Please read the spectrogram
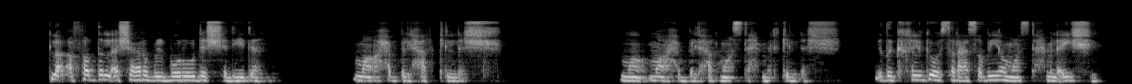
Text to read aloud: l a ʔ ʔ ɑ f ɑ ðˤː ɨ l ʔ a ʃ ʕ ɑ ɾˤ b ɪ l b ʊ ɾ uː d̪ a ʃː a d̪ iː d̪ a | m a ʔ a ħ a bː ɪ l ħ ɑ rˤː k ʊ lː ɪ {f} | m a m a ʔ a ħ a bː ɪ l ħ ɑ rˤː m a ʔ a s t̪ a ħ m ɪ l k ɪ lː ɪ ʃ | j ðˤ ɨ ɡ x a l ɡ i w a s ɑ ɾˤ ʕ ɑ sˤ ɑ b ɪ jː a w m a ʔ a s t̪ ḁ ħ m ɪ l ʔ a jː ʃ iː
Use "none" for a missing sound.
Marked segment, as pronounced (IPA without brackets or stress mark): ʃ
